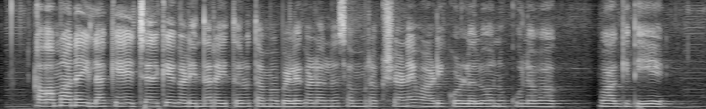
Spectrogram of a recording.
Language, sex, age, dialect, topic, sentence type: Kannada, female, 18-24, Mysore Kannada, agriculture, question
